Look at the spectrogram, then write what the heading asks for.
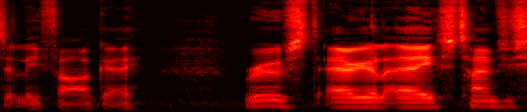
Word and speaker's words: Leafage: calling it i'm pronouncing i know it's probably pronounced leafage but um it's funnier to me to pronounce it lee fargo roost aerial ace times you've seen that you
